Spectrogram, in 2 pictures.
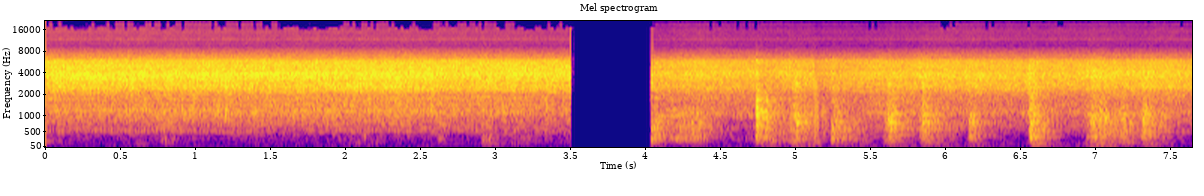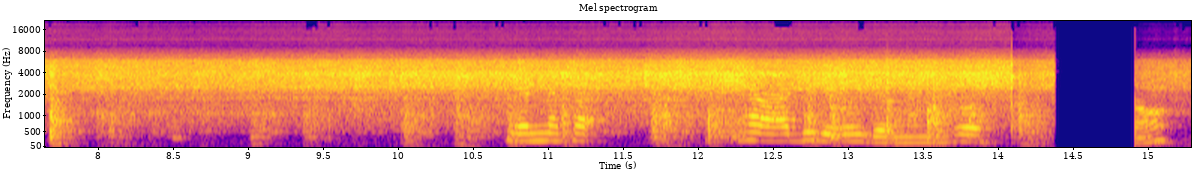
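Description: Tomato hits a hot pan already holding onion and green chili and fries with a loud, steady sizzle, broken by scraping stirs and a couple of short gaps.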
